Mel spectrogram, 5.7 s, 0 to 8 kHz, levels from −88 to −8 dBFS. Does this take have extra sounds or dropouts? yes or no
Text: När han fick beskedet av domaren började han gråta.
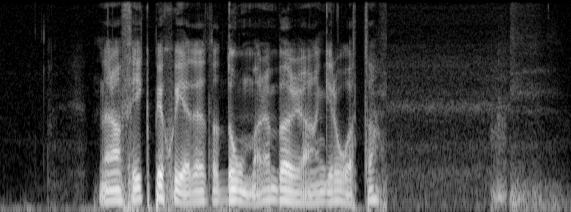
yes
